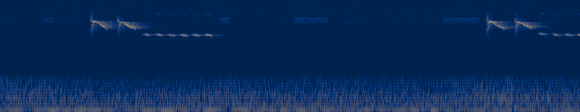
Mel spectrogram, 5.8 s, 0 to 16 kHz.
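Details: Blue tit in a garden at Weener, East Frisia, in Germany's far northwest, March 2024: thin, very high sharp notes followed by a slightly lower, even run of short notes, repeated twice about four seconds apart over a low background hum.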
